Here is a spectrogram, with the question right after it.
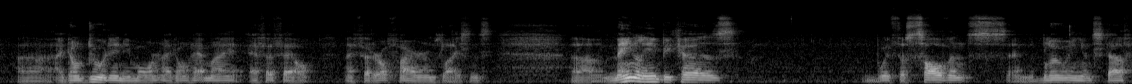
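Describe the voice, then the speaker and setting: Speaking at a fairly slow pace with long, frequent pauses, a man uses a fairly low pitch and ordinary pitch variation, and audible room echo can be heard. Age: 70s. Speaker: YouTuber and retired gunsmith. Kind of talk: casual vlog monologue. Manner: halting, many fillers and repeats.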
